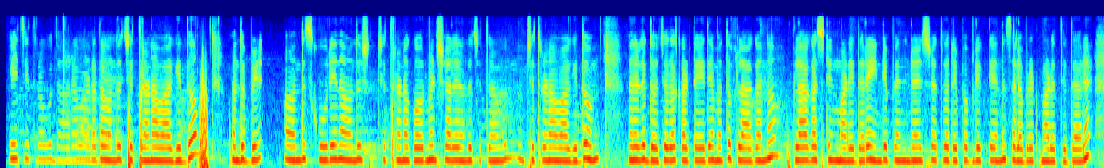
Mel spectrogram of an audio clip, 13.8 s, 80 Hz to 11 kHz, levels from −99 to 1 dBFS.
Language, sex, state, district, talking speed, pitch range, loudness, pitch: Kannada, female, Karnataka, Dharwad, 140 wpm, 245-260 Hz, -21 LUFS, 250 Hz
